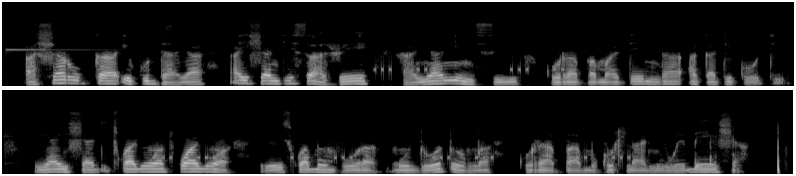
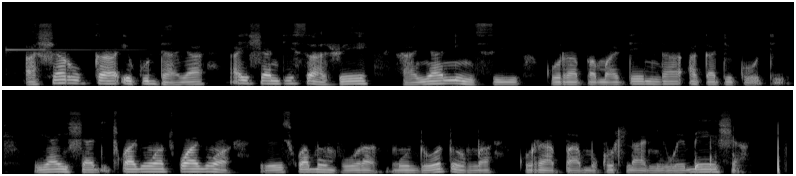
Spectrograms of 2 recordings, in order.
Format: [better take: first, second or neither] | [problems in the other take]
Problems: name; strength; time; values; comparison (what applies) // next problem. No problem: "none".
second | noise reduction (classical method Wiener filter)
